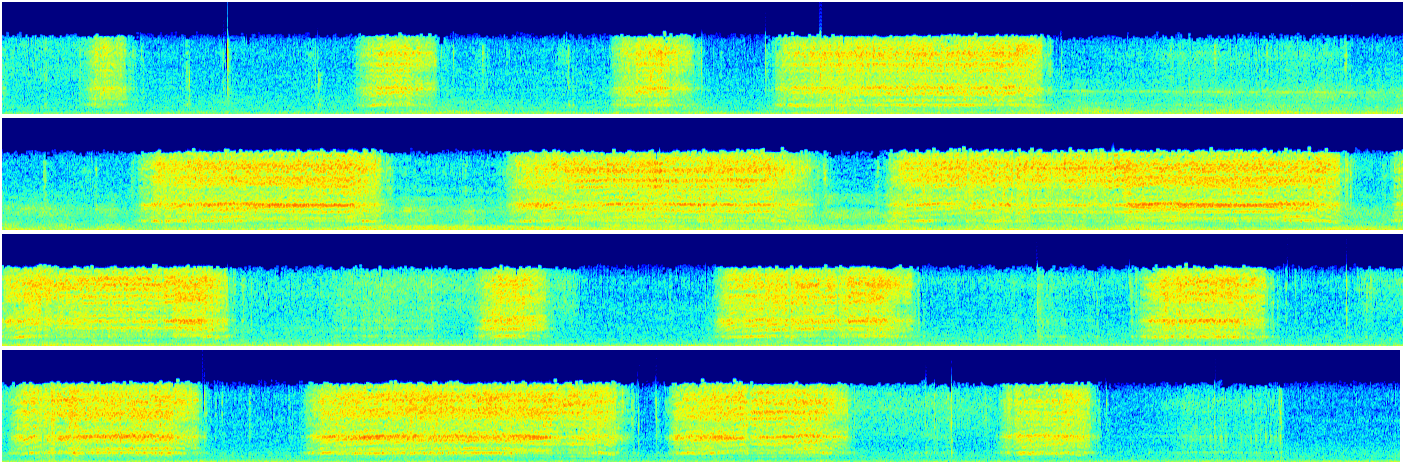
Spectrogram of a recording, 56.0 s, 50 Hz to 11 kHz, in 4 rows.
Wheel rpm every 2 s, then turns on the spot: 20, 30, 10, 50, 140, 20, 10, 40, 120, 50, 130, 80, 160, 100, 130, 20, 30, 50, 70, 40, 40, 110, 60, 150, 100, 30, 30, 10.
2-4 10-14 30-34 36-38 40-42 50-56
